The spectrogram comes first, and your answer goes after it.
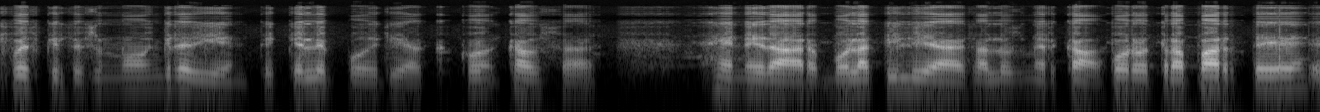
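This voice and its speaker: A man with a medium-pitched voice gives a market briefing on a conference call. His delivery is halting, full of verbal tics and repeated words. The sound is dry, with very little room echo. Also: fairly bright tone. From Colombia. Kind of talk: semi-prepared market briefing.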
